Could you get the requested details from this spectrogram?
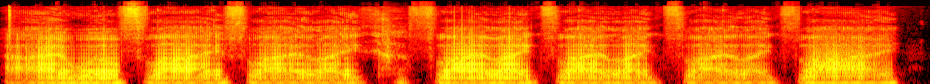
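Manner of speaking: deep, slow robotic vocoder; drawn-out robot voice. Shown as a demonstration. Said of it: "Turn the vocoder on".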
